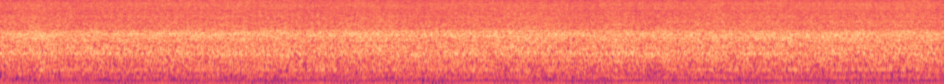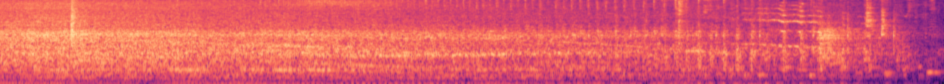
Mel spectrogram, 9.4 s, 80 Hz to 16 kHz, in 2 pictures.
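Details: 2002 EZ-GO TXT gas golf cart after repairing a broken wire that caused no-crank: steady even single-cylinder putter for about five seconds then clean shutoff; normal running after repair.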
